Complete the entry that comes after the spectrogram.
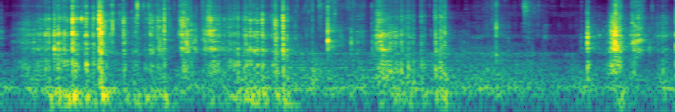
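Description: A small knife cuts and scrapes a solid, dry green oval bar of soap held in the palm, carving it deeply into flakes. Crisp, bright crunching and scraping bursts come in an irregular, rapid series, each dying away almost instantly with very little low end.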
